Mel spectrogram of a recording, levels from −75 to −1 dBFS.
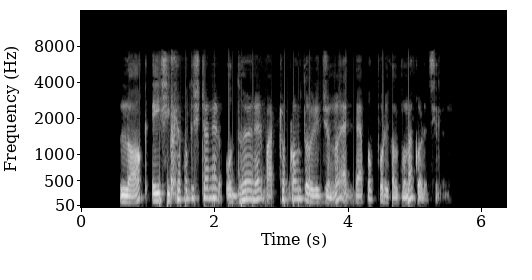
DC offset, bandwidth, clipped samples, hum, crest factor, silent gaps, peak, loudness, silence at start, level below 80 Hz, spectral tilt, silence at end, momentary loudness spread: under 0.1%; 7.8 kHz; under 0.1%; none; 16 dB; none; -2 dBFS; -19 LUFS; 0.6 s; -46 dBFS; -6 dB/octave; 1 s; 7 LU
